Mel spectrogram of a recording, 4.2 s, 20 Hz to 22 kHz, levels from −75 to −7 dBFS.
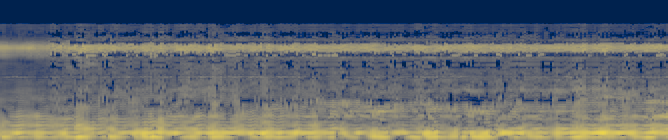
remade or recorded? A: remade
